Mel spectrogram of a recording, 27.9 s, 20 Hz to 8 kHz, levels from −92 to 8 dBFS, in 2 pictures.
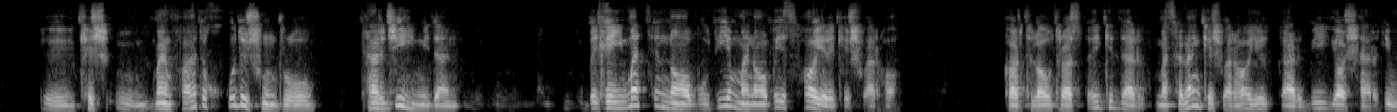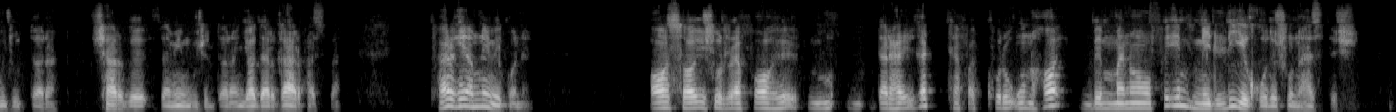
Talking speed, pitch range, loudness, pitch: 100 wpm, 115-160 Hz, -25 LUFS, 135 Hz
